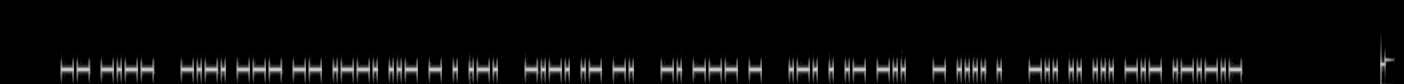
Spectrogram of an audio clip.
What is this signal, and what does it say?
Morse code, heard as a keyed tone, about 30 wpm, 700 Hz. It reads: MY COMPUTER CAN NOT READ THE DISK.
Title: Sentences from Top 1000 Words - Review Part 6 - 30wpm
